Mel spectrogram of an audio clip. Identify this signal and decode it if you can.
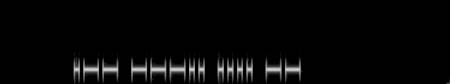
Morse code, heard as a keyed tone, about 34 wpm, spaced as for 30 wpm, 700 Hz. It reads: W8HM
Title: Speed Racing - USA 1x2 Call Signs 25wpm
